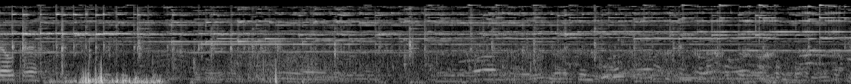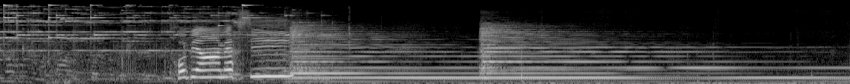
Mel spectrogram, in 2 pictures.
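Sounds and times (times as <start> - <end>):
speech: 0.0 - 1.0, 10.3 - 11.9
faint movement: 0.0 - 12.1
faint voices: 0.0 - 12.1
bright bell ringing: 0.0 - 16.1.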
